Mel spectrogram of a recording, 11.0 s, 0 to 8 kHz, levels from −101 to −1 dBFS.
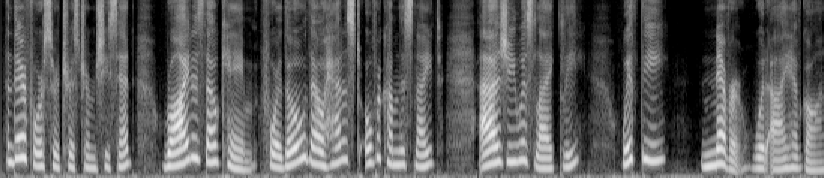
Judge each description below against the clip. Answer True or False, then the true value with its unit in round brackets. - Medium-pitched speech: False (225 Hz)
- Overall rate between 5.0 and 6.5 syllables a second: False (4.4 syllables/s)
